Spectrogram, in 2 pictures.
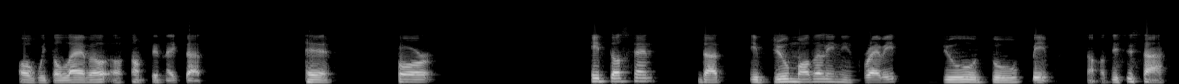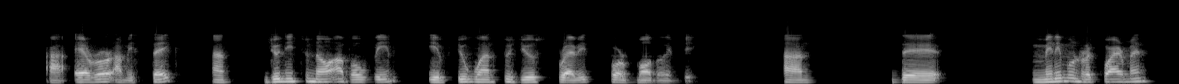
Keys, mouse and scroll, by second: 22.9 alt+Tab.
